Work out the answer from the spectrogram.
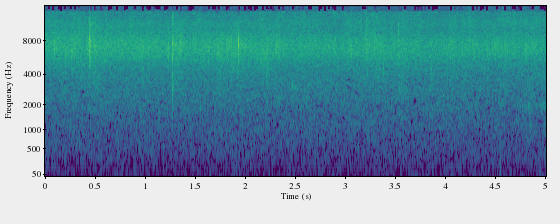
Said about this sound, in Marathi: आज पाऊस आहे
